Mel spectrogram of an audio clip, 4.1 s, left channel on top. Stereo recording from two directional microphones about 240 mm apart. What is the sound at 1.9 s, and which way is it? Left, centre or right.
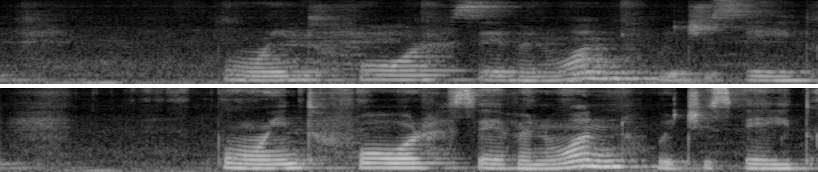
A woman's voice, right.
